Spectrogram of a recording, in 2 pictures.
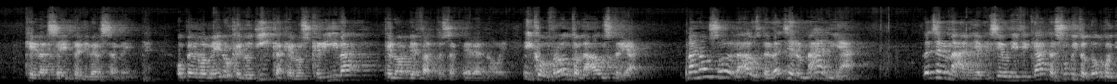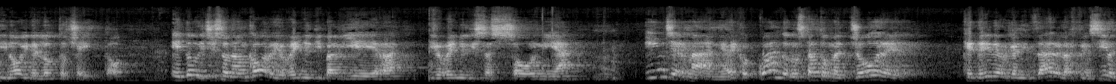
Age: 50-69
